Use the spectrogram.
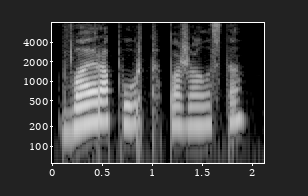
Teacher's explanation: linking V to A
